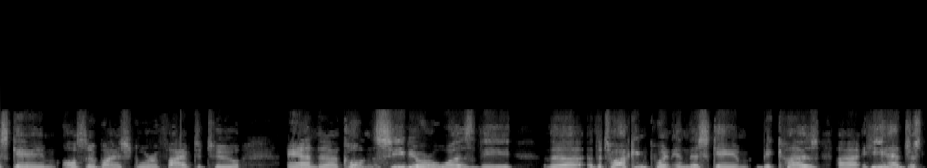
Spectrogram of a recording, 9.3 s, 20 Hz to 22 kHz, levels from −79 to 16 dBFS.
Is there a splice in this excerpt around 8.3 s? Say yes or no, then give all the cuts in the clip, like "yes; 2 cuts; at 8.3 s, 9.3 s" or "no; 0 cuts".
yes; 1 cut; at 8.3 s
